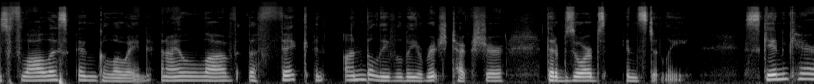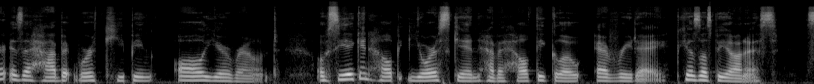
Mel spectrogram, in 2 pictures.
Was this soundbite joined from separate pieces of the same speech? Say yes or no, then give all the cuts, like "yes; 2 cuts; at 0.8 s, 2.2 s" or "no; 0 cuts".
yes; 1 cut; at 14.9 s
